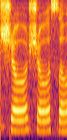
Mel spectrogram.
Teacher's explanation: इन वर्णों का उच्चारण करते समय हवा मुख से रगड़ खाती हुई निकलती है। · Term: ऊष्म व्यंजन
